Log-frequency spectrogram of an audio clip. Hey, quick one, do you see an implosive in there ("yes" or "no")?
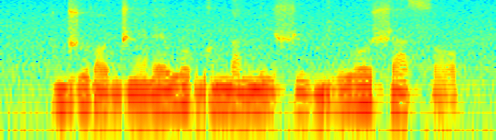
no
